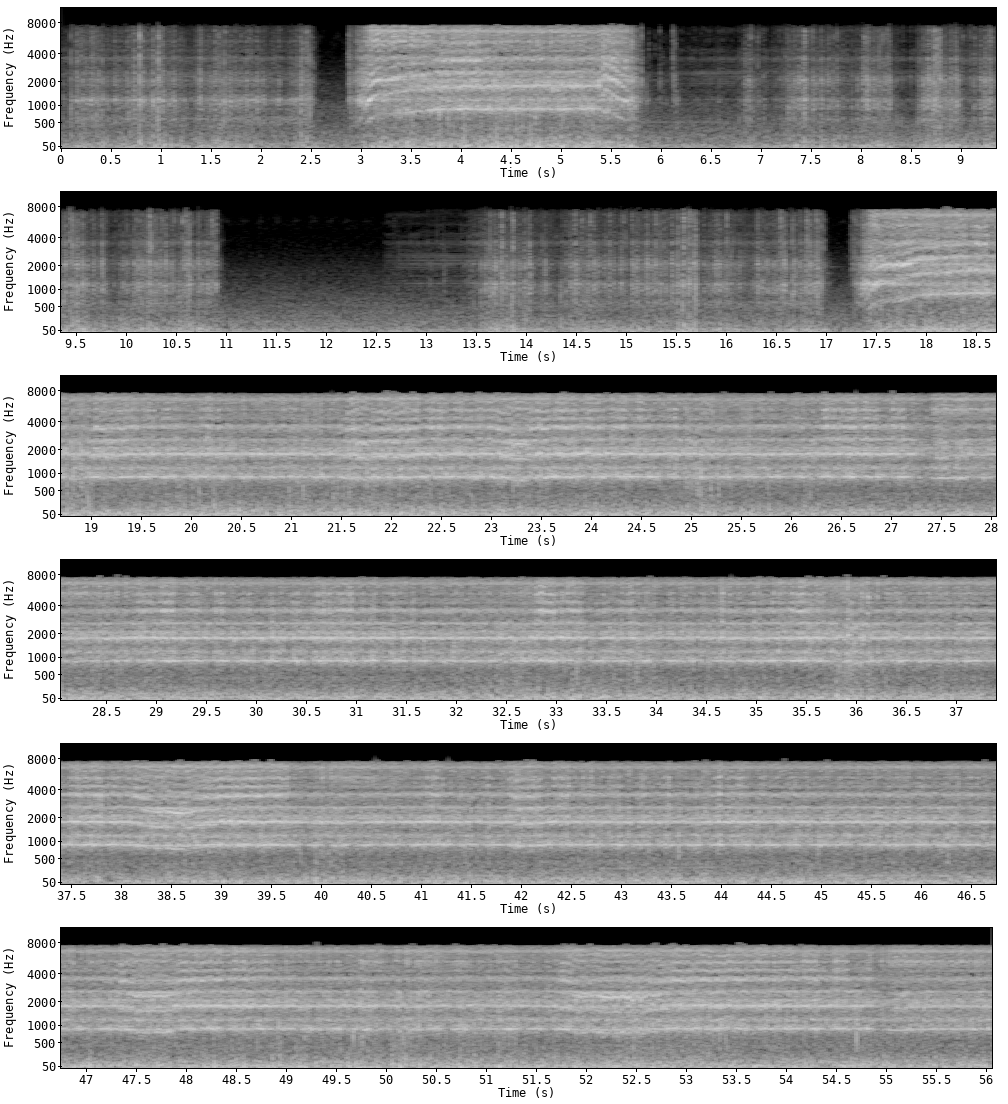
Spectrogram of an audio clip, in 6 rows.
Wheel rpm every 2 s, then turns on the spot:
20, 60, 190, 20, 20, 20, 0, 20, 60, 210, 230, 230, 230, 230, 230, 230, 230, 230, 230, 230, 230, 230, 230, 230, 230, 230, 220, 230.
0-2 6-12 14-16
